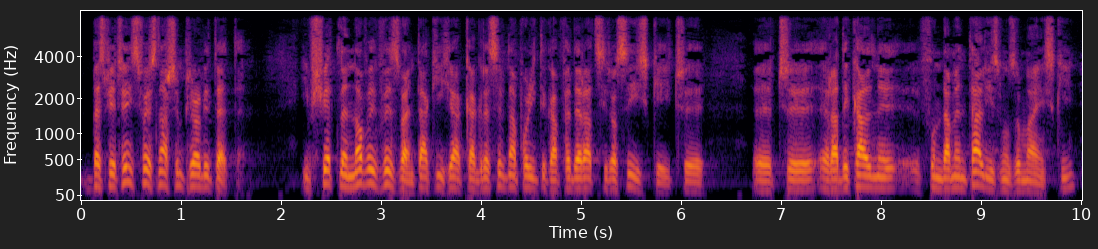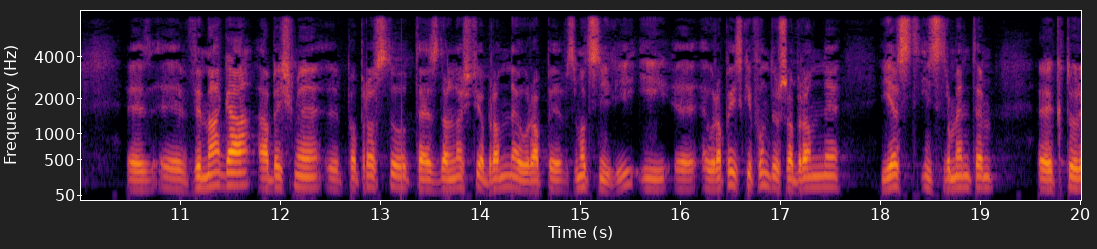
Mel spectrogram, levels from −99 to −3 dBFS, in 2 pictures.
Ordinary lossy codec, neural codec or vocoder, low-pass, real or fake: none; none; 7.2 kHz; real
